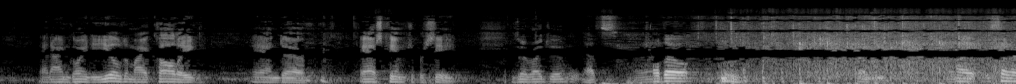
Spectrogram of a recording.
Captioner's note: applause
